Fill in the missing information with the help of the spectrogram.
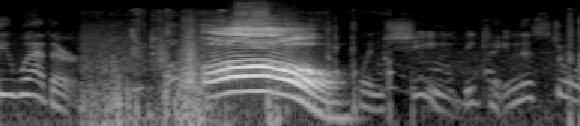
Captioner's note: exclaims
